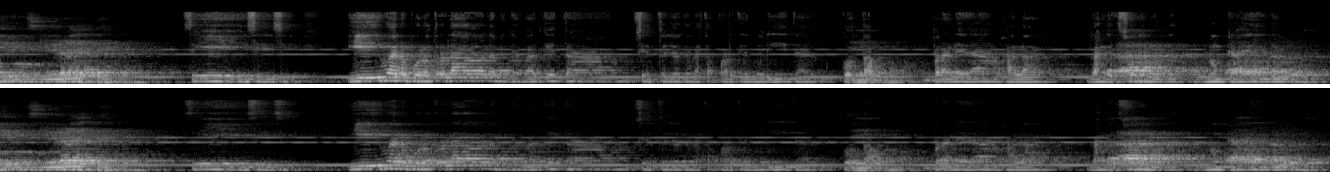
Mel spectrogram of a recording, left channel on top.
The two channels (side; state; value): both; normal; correlation 0.59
